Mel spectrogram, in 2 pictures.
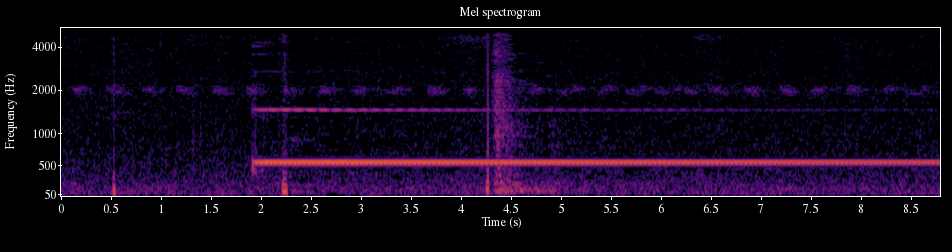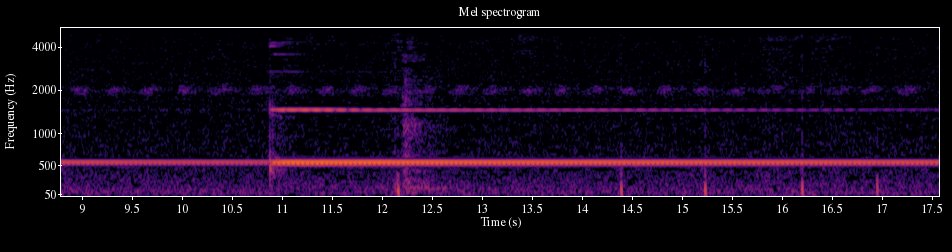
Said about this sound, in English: If your mind is very peaceful, you can hear just so much in one ring of a gong. It's called enhanced awareness. But anyway, I'll ring it for 3 times, and the 3rd ringing of the gong, you may come out of your meditation.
